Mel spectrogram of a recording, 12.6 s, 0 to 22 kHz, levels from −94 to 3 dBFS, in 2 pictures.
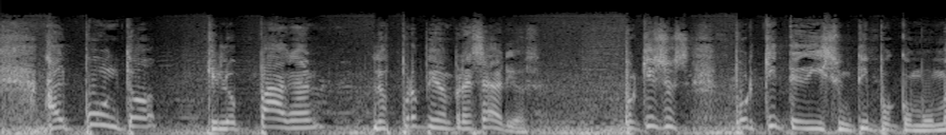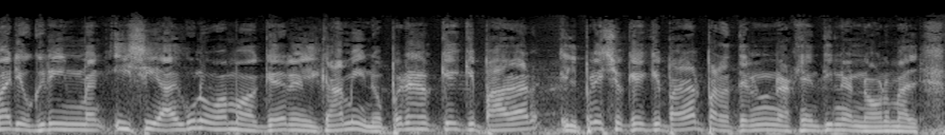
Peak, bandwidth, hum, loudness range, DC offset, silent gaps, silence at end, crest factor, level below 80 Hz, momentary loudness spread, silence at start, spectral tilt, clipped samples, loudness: -12 dBFS; 14 kHz; none; 2 LU; under 0.1%; none; 0 s; 14 dB; -38 dBFS; 4 LU; 0 s; -5 dB/octave; under 0.1%; -26 LUFS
